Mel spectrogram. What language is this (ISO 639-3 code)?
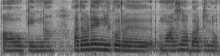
tam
